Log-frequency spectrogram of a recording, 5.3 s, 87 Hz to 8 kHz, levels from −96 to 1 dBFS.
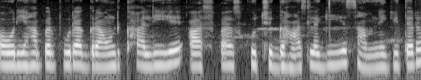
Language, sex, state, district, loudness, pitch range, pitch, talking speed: Hindi, female, Himachal Pradesh, Shimla, -16 LUFS, 195-210 Hz, 200 Hz, 180 wpm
